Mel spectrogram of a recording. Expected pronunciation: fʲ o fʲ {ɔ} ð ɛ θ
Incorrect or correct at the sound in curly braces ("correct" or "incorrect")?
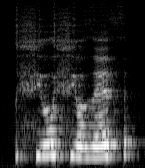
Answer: correct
